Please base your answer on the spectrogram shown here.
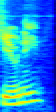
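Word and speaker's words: CUNY: abbreviated to CNY which I believe this pronounced Qi like q and then the word KN let's see City University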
